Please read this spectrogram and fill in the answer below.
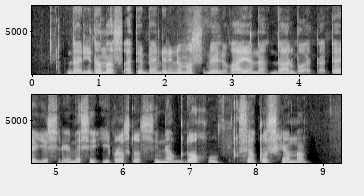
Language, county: Lithuanian, Šiauliai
